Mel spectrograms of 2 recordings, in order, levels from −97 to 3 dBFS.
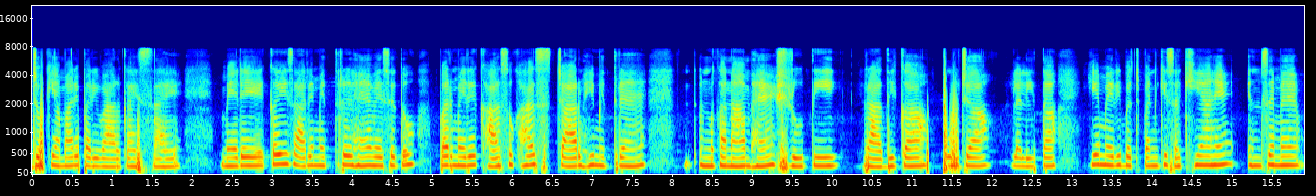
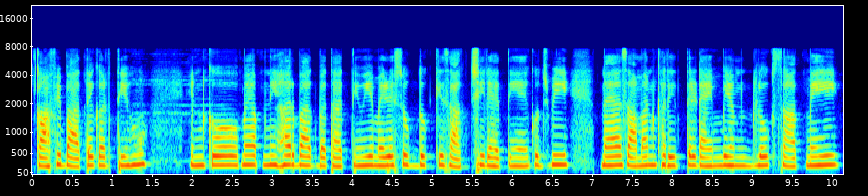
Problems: constant background noise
